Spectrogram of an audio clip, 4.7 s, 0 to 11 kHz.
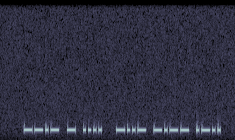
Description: Morse code, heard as a keyed tone, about 23 wpm, 820 Hz. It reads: QTH XYL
